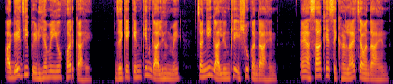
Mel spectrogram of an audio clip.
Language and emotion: Sindhi, neutral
